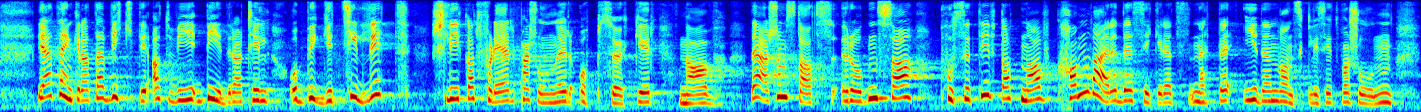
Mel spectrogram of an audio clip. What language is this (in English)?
Norwegian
